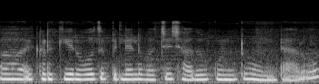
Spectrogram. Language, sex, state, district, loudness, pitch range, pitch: Telugu, female, Telangana, Nalgonda, -13 LUFS, 225-245 Hz, 235 Hz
